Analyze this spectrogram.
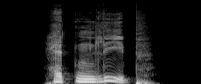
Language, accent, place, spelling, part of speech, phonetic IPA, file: German, Germany, Berlin, hätten lieb, verb, [ˌhɛtn̩ ˈliːp], De-hätten lieb.ogg
- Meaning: first-person plural subjunctive II of lieb haben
